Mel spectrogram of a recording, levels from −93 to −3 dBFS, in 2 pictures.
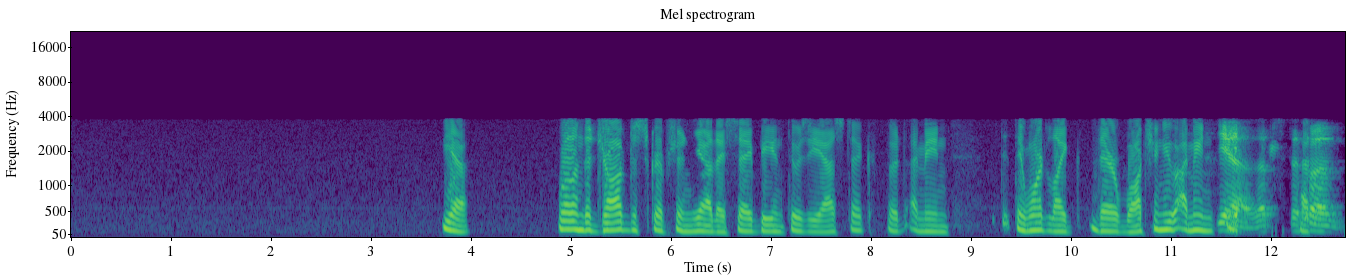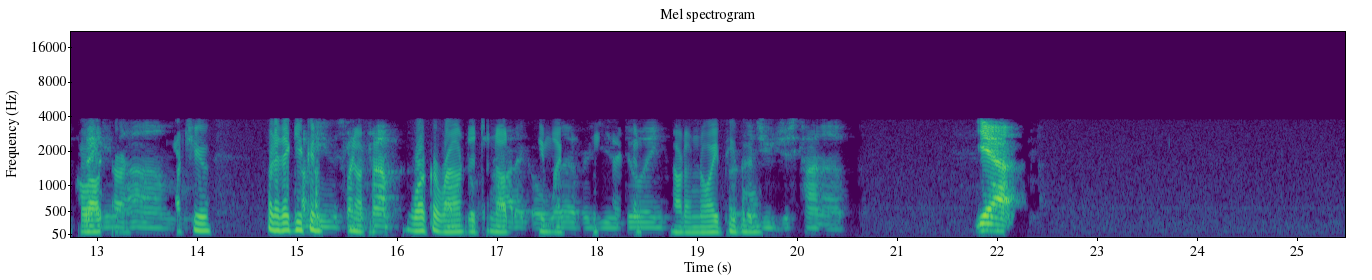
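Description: Echo leak, 11.39 to 11.67 s: a copy of the speech returns 126 ms late at about the same level as the original, likely because a loudspeaker on one side fed the microphone and its echo canceller let the signal through. More echo follows at 13.04 to 13.94 s, about 15 dB down, and at 15.16 to 16.87 s, about 10 dB down. A faint trace, about 40 dB down, comes at 22.42 to 22.46 s.

Speech suppressed in double talk, 11.67 to 13.86 s and 15.24 to 19.58 s: with both sides talking, the canceller likely mistook the near talker for echo and pulled it down. The speech dips and breaks up, by up to about 40 dB, for roughly 1.5 s and 2 s in total.

Background gated by the echo canceller, 19.86 to 20.64 s and 22.13 to 22.39 s: the canceller clamped the microphone while the loudspeaker played. Room sound drops by about 35 dB for roughly 400 ms, then by about 33 dB for 300 ms, before returning. Through all of this the audio stays band-limited to 4 kHz, which fits the 64 kbps G.711 mu-law codec.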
